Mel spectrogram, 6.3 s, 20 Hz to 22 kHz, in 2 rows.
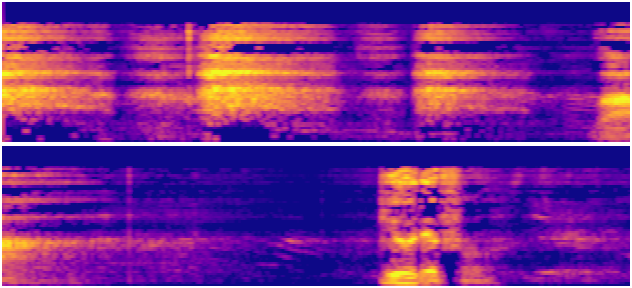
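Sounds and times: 
heavy excited gasping breaths: 0:00.0 - 0:03.6
speech: 0:05.0 - 0:05.8.

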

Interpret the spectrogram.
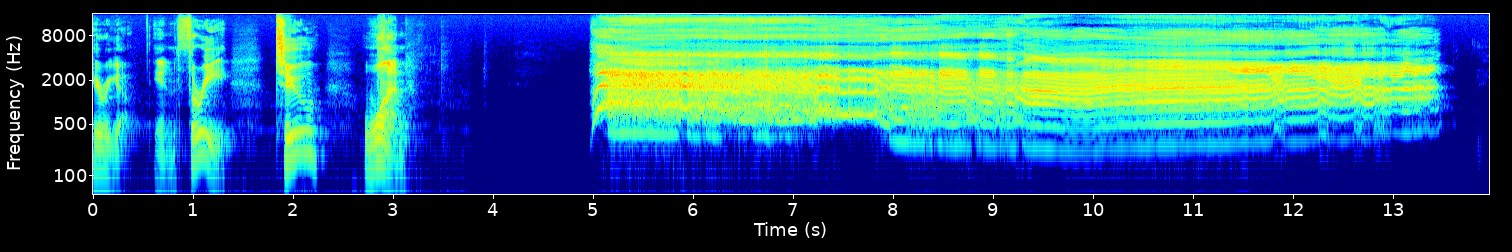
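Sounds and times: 
speech: 0:00.0 - 0:03.3
several voices in a cathartic group yell: 0:05.0 - 0:13.6.

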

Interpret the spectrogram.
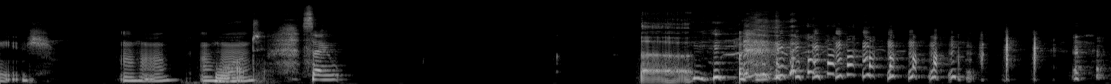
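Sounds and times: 
speech: 0:00.0 - 0:00.6, 0:01.2 - 0:03.5, 0:06.4 - 0:09.8
person burping away from the microphone: 0:06.4 - 0:07.1
laughter: 0:07.0 - 0:11.1.

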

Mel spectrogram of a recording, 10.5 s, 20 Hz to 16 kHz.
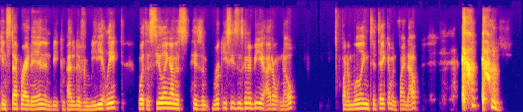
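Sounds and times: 
speech: 0:00.0 - 0:06.0, 0:06.8 - 0:08.4, 0:09.2 - 0:10.1
harsh coughs: 0:09.0 - 0:10.2
throat clearing: 0:09.1 - 0:10.2.

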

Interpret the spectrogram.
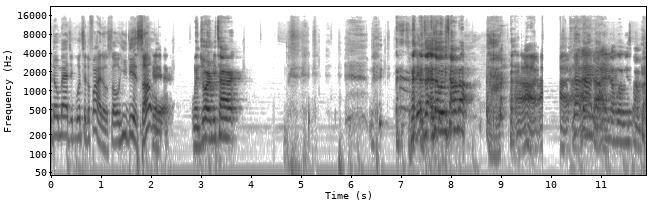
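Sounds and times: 
speech: 0:00.0 - 0:03.9, 0:06.0 - 0:11.9
man coughing: 0:08.7 - 0:09.8.

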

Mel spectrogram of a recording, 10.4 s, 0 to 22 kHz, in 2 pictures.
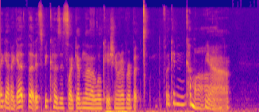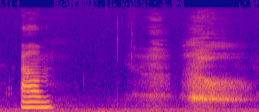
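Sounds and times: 
speech: 0:00.0 - 0:04.7, 0:05.6 - 0:06.3
person yawning: 0:08.8 - 0:10.2.

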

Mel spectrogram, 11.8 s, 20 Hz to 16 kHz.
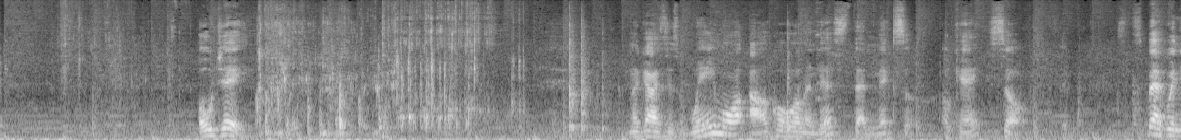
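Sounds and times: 
juice splashing and gurgling poured into a punch: 0:00.5 - 0:05.4
speech: 0:02.0 - 0:02.7, 0:06.3 - 0:10.4, 0:11.5 - 0:11.7.

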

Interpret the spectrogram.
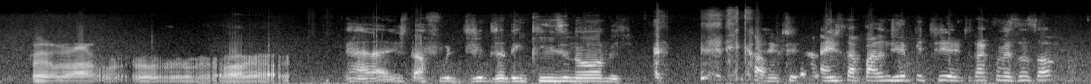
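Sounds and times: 
speech: 0:00.3 - 0:00.8, 0:03.6 - 0:06.4, 0:07.5 - 0:10.9
person vocally imitating a hungry growling stomach: 0:00.3 - 0:03.4
laughter: 0:06.5 - 0:08.4.

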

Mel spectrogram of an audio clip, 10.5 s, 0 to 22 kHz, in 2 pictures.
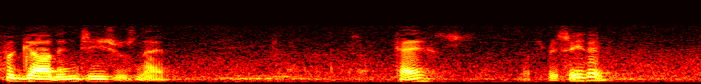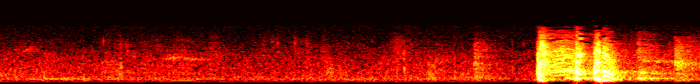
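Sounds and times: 
speech: 0:00.0 - 0:01.4, 0:03.0 - 0:04.7, 0:09.8 - 0:10.0
audience members coughing in a large room: 0:09.3 - 0:10.4.

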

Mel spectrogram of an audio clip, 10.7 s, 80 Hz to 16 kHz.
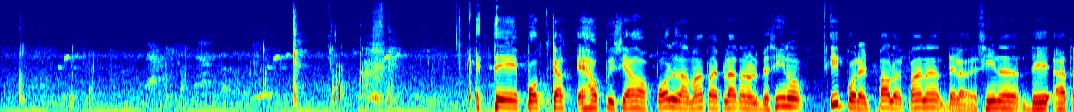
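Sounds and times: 
mouth clicks: 0:00.0 - 0:05.8
slurping: 0:00.0 - 0:05.8
low hum: 0:00.0 - 0:10.3
sipping coffee from a cup: 0:01.7 - 0:04.9
speech: 0:05.0 - 0:10.7.

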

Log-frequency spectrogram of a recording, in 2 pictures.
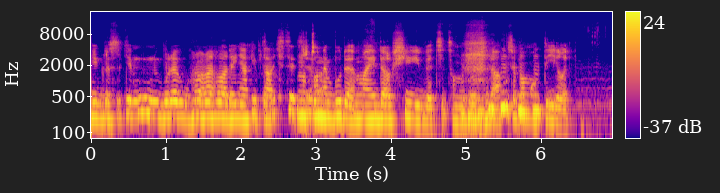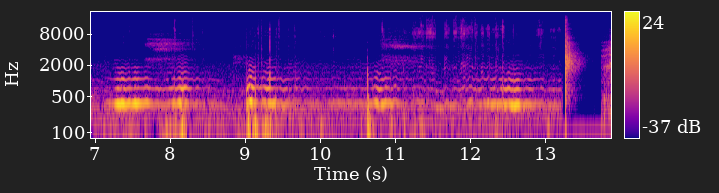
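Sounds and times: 
speech: 0:00.0 - 0:06.6
laughter: 0:05.0 - 0:06.0
mosquito buzzing: 0:06.5 - 0:13.2.

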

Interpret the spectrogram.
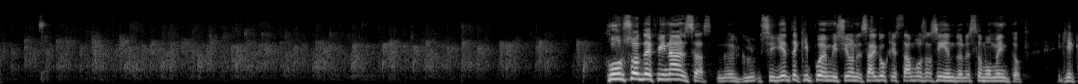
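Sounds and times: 
large crowd applauding during a religious gathering: 0:00.0 - 0:06.4
speech: 0:06.1 - 0:10.7.

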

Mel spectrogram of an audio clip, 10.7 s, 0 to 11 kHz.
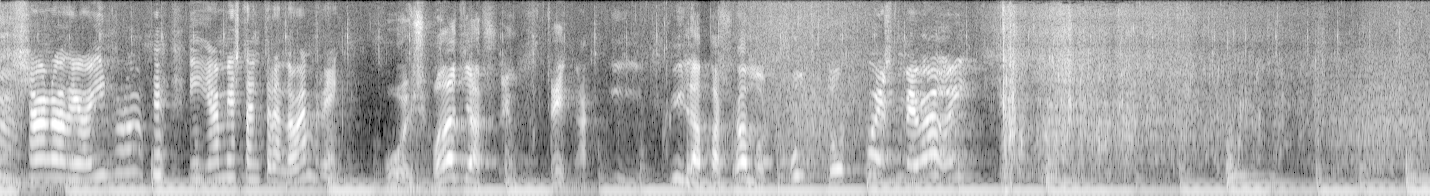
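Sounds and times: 
speech: 0:00.3 - 0:08.1
rushing sloshing water: 0:04.8 - 0:10.7
man going overboard splashing into water: 0:05.8 - 0:06.5, 0:07.4 - 0:10.7.

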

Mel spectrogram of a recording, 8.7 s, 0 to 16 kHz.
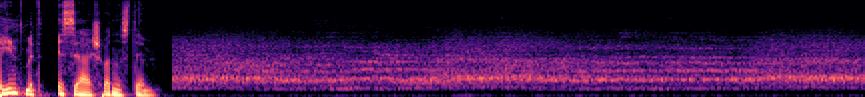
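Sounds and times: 
speech: 0:00.0 - 0:02.0
large stadium crowd roaring and cheering: 0:01.7 - 0:08.6.

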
